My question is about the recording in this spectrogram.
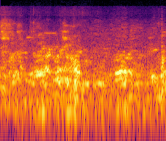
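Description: Speech only: several people talking at once, their voices overlapping.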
